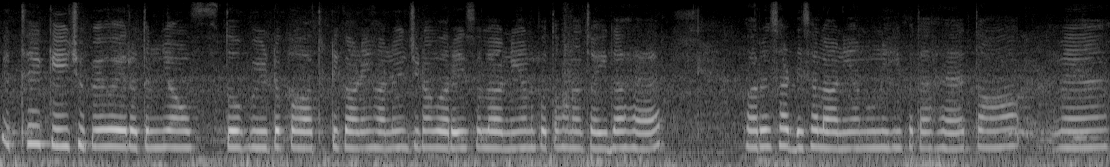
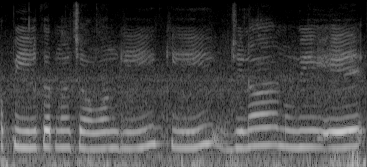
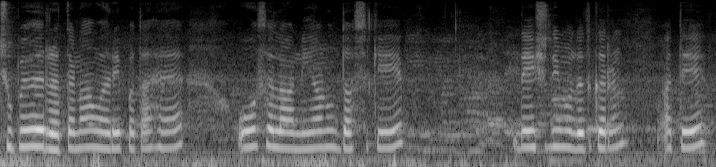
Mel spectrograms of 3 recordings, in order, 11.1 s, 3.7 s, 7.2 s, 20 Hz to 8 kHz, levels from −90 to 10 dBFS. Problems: continuous background conversations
